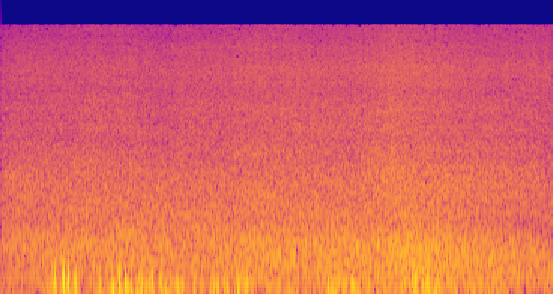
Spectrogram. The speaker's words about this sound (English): Sea sounds very violent, doesn't it?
